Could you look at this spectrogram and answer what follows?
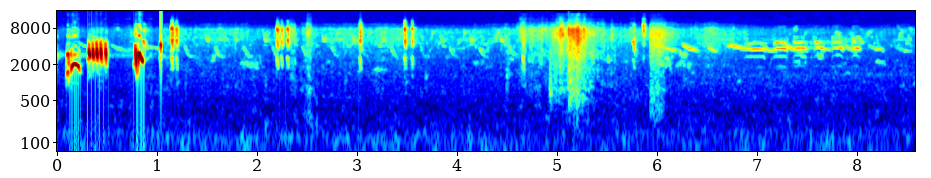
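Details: Yellow-eyed babblers at Silvassa, Dadra and Nagar Haveli, India: a few loud, sharp rising-and-falling whistled notes in the first second, followed by faint scattered chirps, a buzzy burst and a soft wavering trill.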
